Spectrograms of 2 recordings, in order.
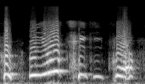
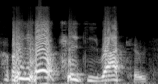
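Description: First: Much higher, playful teasing; high sing-song tease. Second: Lightly lowered man tease. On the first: Girl voice teases. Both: Acted.

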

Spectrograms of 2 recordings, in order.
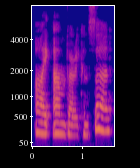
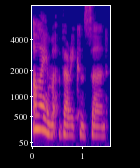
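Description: First: "I am" said fully, both words separate; full form. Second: "I'm" run together as one syllable; contracted form. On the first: Teacher shows the full form before contracting. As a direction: spell out "I am very concerned" without contraction. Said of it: "rather than saying". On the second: Teacher shows how people normally say it. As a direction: blend "I'm very concerned" into the contraction. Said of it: "we would normally say". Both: Shown as a demonstration.

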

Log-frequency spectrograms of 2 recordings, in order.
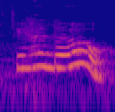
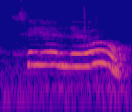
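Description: First: High coaxing "Say hello."; sing-song, higher "Say hello." to the dog. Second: Higher and softer crooned "Say hello."; hushed sing-song "Say hello." to the dog. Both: Real, not acted. Coaxing dog to greet viewers.

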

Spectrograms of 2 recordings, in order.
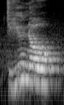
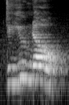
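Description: The two takes are said the same way.

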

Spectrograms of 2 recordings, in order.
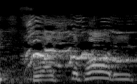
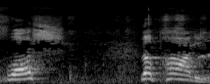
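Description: First: Sung, very high, slow stretched "Flush the potty" with rising "potty"; sung, stretch it way up like a silly song; drawn-out singing. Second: High sing-song "Flush the potty". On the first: Sung, dad exaggerating so son repeats, drawn out and very high. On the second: Dad prompting son to repeat after him, sing-song. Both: Shown as a demonstration. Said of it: "Say it with me".

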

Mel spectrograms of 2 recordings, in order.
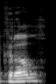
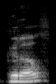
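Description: First: Said in the usual way. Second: Gral, slow, the G as in our dialect; local G for K. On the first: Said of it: "biz K pek kullanmayız". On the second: Shown as a demonstration. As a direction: Gral said slowly with G. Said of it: "biz K pek kullanmayız. G kullanırız".

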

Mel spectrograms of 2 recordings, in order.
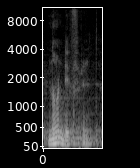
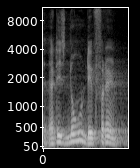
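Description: First: Nearly breathed, fading away; soft echo. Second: Said in the usual way. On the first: Acted. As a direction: let the repeat sink in softly.

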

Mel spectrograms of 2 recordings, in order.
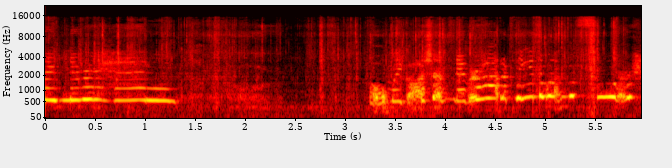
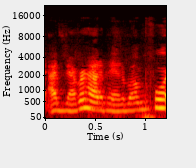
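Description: First: Much higher, eager squeal; high, fast giddy gushing; excited. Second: Said in the usual way. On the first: Real, not acted. Excited over panda bun.

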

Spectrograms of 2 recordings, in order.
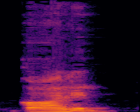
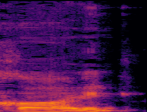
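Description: First: Khalid with a plain k, the wrong way; mispronounced Khalid; wrong pronunciation. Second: Khalid with a rasping throat kh; Khalid, correct guttural kh; correct Arabic kh. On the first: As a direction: say Khalid with k, as learners do. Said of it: "it is not Khalid". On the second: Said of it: "It is Kha". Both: Shown as a demonstration.

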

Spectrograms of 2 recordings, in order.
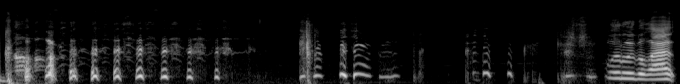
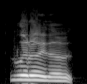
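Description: First: High, fast words through real laughter; can barely get the words out for laughing. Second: Said in the usual way. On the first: Real, not acted. Gamer to viewers, breaking up over the clip, laughing hard.

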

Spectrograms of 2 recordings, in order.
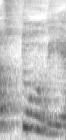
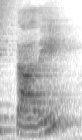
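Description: First: "estudie", Spanish u and a leading e; wrong study. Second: "study" as "stady", open first vowel; correct study. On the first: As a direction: show the mistake, "study" as "estudie". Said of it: "no estudie". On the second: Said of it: "Ojo con la pronunciación de study". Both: Shown as a demonstration.

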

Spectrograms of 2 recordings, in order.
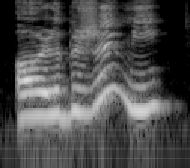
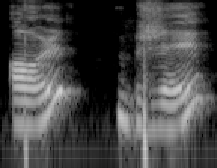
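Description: First: Said in the usual way. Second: "Olbrzymi" slowly split as Olb-rzy-mi; three separate beats for "Olbrzymi", pauses between; syllable by syllable. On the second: Shown as a demonstration. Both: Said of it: "Wyklaszczmy sylaby w tym wyrazie".

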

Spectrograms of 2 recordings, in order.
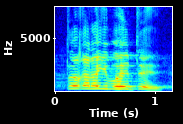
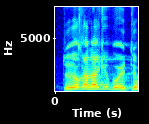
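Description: First: Said through a laugh in a put-on voice. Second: Said in the usual way. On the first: Preacher mimicking a mourner at the wake, laughing. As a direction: chuckle while mimicking the mourner. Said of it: "repeated with laughter". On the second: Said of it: "quoted mourner's reply".

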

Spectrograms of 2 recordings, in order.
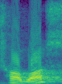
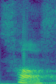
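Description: First: সবাস loud, with ব fully sounded; wrong pronunciation. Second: শ্বাস as one syllable, silent ব; correct pronunciation. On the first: Teacher asking if we ever say this, wrong pronunciation. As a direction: break সবাস open as sho-bash, questioning. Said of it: "আমরা কি কোনো সময় বলছি". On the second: Teacher answering what we really say, correct pronunciation. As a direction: say শ্বাস as shash, no ব. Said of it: "আমরা বলছি কি". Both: Shown as a demonstration.

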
